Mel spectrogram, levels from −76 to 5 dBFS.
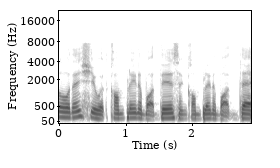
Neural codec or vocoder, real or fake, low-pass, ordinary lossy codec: none; real; none; none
